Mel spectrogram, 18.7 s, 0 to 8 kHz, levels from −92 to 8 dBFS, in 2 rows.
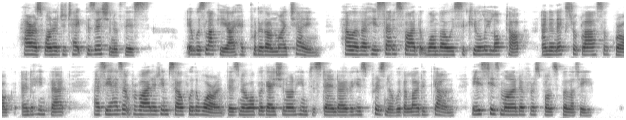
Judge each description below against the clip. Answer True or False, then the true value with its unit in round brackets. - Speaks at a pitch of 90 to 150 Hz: False (195 Hz)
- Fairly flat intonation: True (2.2 semitones)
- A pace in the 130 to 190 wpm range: False (205 wpm)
